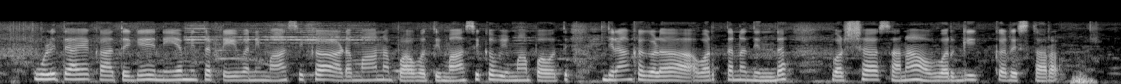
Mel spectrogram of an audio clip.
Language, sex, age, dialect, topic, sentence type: Kannada, female, 18-24, Central, banking, statement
